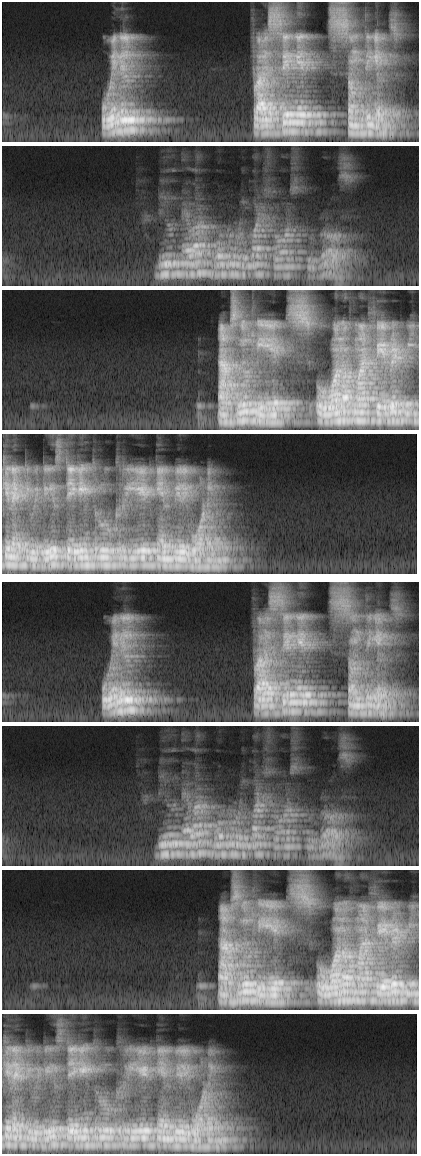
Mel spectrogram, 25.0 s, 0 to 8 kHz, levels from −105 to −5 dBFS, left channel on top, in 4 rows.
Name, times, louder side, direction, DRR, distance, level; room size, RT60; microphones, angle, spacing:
voice 1, 1.5-2.0 3.8-6.0 15.7-22.0, left 2 dB, 50° left, -3 dB, 0.6 m, -20 dB
voice 2, 8.3-11.5 15.4-15.5, equal, ahead, -9 dB, 1.1 m, -33 dB
2.7 x 2.4 x 4.1 m, 1.0 s
head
